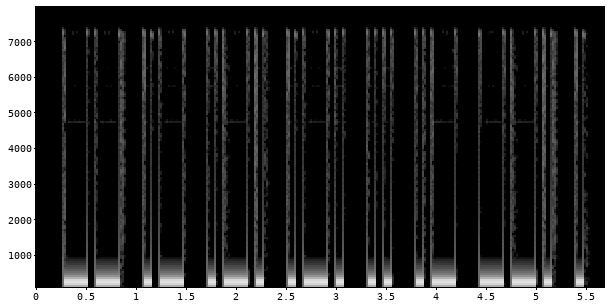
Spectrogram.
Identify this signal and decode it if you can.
Morse code, heard as a keyed tone, about 15 wpm, 250 Hz. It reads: MARRIAGE
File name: morse-training-15WPM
